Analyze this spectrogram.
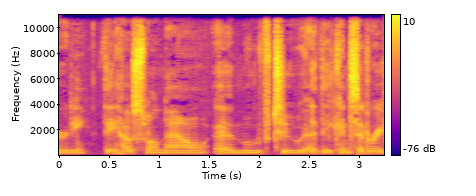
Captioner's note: speaking French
